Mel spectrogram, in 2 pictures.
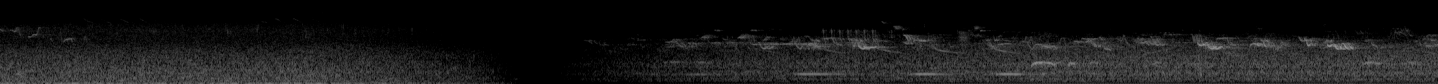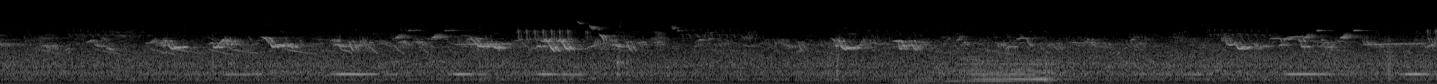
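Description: A steady hissing ambience fades out about five seconds in. After a moment of silence a countryside soundscape fades up: many small birds chirping, a low call repeated in short runs, and a cow mooing once late on.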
